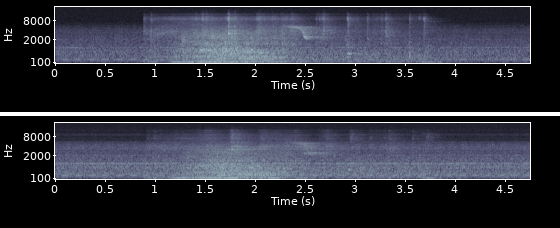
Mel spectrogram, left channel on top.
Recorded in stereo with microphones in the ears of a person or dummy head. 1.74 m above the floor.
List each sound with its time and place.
0.9 s a sliding door: 45° left (ahead or behind), 1.4 m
